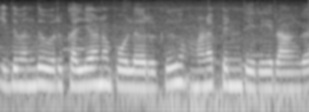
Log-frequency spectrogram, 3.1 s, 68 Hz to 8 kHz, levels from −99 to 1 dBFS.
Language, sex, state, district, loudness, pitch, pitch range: Tamil, female, Tamil Nadu, Kanyakumari, -14 LUFS, 210 Hz, 190-215 Hz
